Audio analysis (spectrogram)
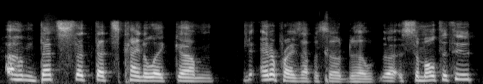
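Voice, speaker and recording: A man's voice: sits high, expressive, normal speed, a little mellow, dry recording. A man chatting casually as a panelist on a podcast. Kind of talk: casual chat. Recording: dull, slightly lo-fi, dry microphone sound.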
